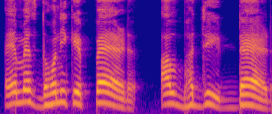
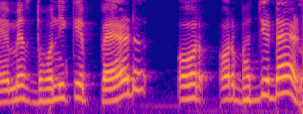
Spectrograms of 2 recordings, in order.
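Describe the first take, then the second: First: Slow villain punchline, dropping low at the end; dramatic dialogue. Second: Slow, low, questioning repeat; puzzled echo. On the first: Gangster's son delivers his catchphrase to Bhajji, slow dramatic dialogue. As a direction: draw out the threat like a film dialogue. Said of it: "मैं एक dialogue बोल रहा हूँ". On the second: Bhajji repeats the gangster's catchphrase back, puzzled and questioning. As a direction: echo the dialogue back in bafflement. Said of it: "का, का बोल गो?". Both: Acted.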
